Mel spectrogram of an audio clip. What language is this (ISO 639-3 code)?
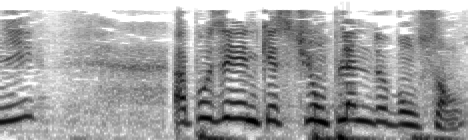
fra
